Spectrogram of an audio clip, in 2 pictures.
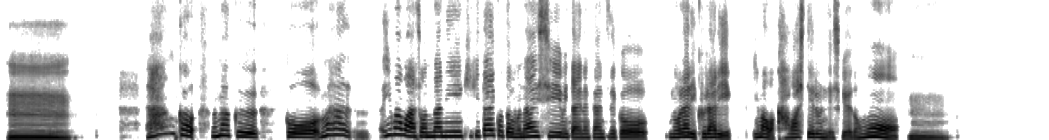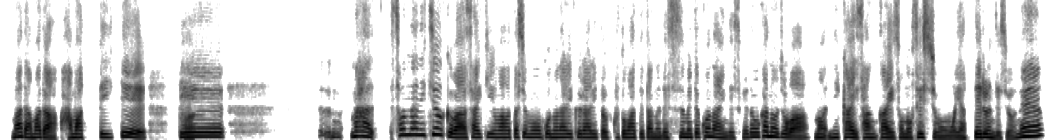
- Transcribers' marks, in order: none
- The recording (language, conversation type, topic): Japanese, advice, 友人の行動が個人的な境界を越えていると感じたとき、どうすればよいですか？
